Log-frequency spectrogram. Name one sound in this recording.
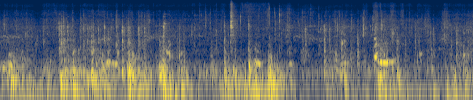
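Footsteps thud on a wooden pier.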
